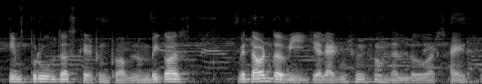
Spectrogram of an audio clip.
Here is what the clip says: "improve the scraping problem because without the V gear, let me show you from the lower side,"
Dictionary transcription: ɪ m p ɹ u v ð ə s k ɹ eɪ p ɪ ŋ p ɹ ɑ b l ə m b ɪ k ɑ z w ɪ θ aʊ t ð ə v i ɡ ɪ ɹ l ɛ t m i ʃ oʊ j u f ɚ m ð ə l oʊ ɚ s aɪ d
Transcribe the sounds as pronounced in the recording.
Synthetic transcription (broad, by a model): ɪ m p ɹ u v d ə s k eɪ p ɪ ŋ p ɹ ɑ b l ə m b ɪ k ɑ z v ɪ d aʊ t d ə v i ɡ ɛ l ɛ t m i ʃ oʊ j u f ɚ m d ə l oʊ ɚ s aɪ d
